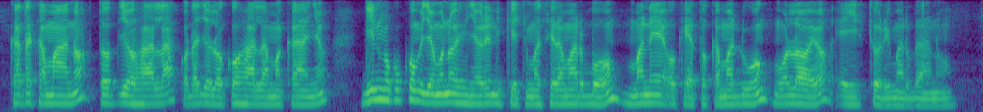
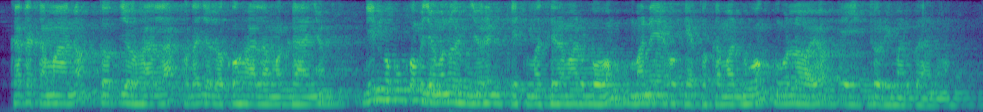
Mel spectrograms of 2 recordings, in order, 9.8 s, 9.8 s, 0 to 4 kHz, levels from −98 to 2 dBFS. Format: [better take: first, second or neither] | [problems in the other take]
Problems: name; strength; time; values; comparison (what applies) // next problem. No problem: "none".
first | room echo; dies away in 1.6 s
